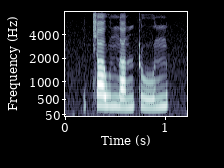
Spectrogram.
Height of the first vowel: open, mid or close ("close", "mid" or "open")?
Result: open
